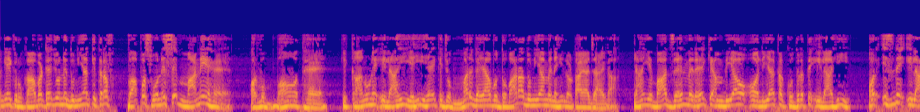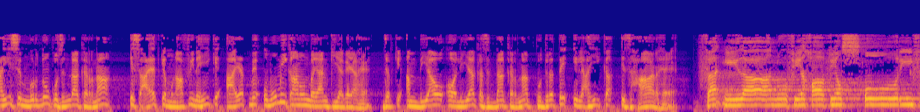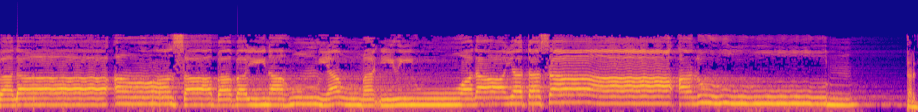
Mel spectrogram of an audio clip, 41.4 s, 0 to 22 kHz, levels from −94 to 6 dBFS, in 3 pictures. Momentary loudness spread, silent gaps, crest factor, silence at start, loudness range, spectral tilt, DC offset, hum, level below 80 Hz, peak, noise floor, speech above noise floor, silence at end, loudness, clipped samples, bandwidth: 9 LU; none; 14 dB; 0 s; 7 LU; -5.5 dB/octave; under 0.1%; none; -42 dBFS; 0 dBFS; -35 dBFS; 22 dB; 0 s; -14 LUFS; under 0.1%; 7.4 kHz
